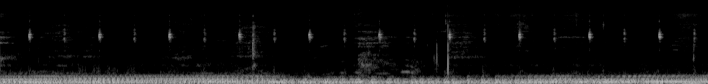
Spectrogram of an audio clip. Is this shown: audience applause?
no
